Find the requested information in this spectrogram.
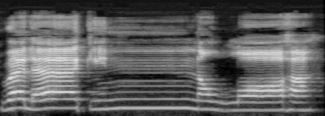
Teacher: نون پر غنہ بھی کریں گے، لفظ اللہ میں لام کو موٹا پڑھیں گے اور 2 حرکات کی مقدار لمبا کیا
